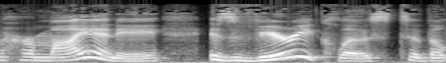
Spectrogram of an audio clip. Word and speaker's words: Hermione: how are you pronouncing hermione hermione no it's hermione it's not hermione okay all right hermione it's a four-syllable name in the show it's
